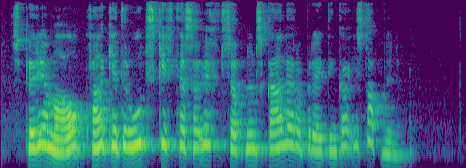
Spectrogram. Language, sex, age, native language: Icelandic, female, 70-79, Icelandic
